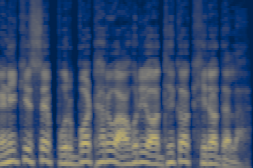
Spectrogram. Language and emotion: Odia, neutral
